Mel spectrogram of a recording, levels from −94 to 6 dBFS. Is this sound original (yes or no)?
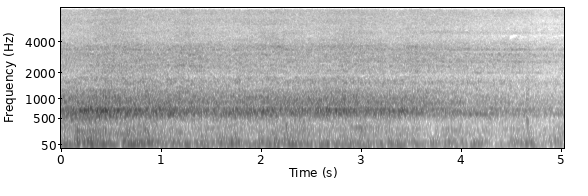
no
